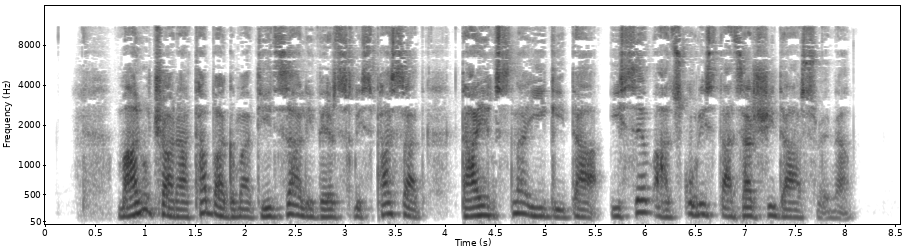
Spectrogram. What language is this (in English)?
Georgian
